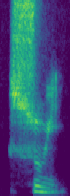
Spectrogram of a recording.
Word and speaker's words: suis: Je suis. Je suis. Je suis. Again, rule. The sound of UI is V. Je suis. And as a rule, the last letter is not pronounced. SUI is suis.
